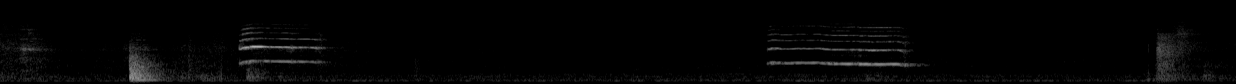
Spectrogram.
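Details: Female tortoiseshell cat, unhappy about moving into a new house that day, gives two separate flat, sustained meows several seconds apart, with small thumps and a quiet room between.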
